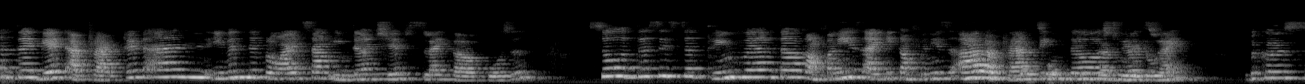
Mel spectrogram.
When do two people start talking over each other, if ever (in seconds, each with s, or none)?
9.6 s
